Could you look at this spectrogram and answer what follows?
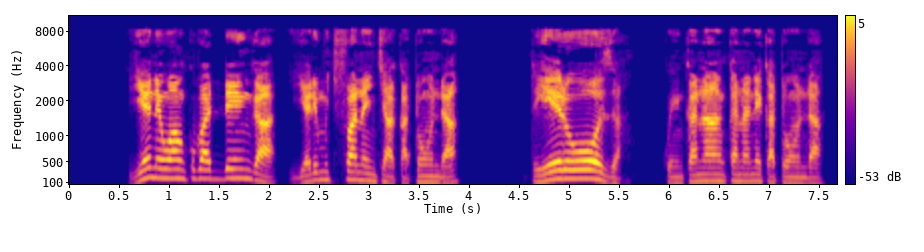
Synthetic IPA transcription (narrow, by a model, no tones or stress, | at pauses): je̞ne̞waːŋkuβadːe̞ŋɡajalimuci̥faːnaɲicaːkato̞ːnda | tejeɾo̞wo̞ːza̰ | kwe̞ːŋkanaːŋkananekato̞ːnda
